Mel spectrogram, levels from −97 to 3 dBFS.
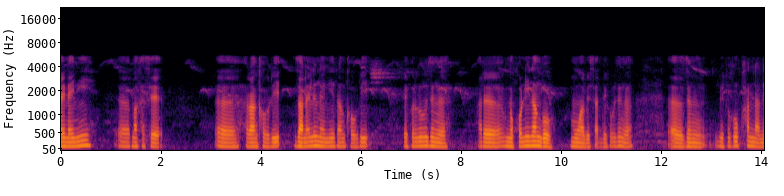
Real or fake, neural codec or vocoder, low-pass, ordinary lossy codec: real; none; 5.4 kHz; none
